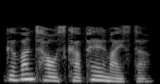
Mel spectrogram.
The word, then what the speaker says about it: Gewandhauskapellmeister: Gewandhauskapellmeister.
